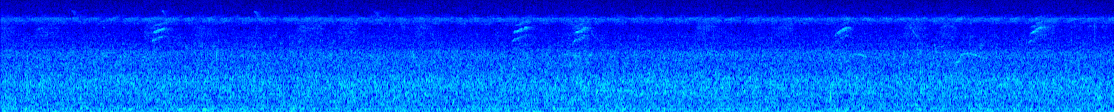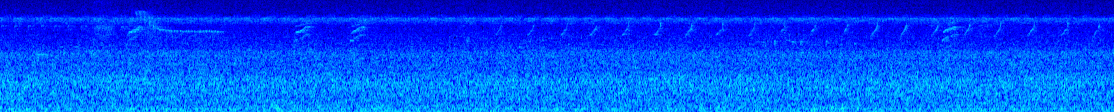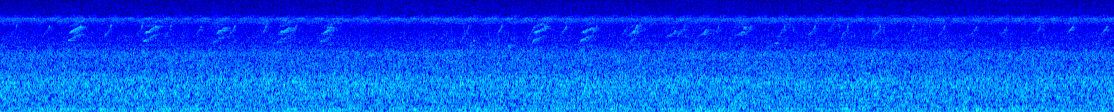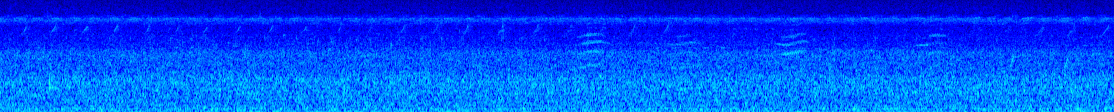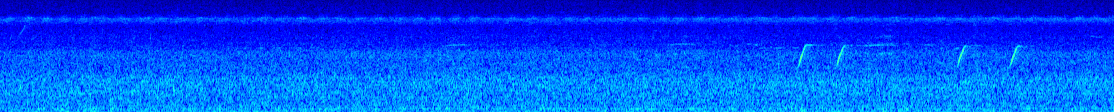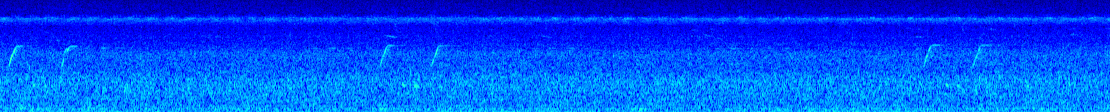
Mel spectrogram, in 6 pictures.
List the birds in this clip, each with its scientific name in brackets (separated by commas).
Gray-backed Camaroptera (Camaroptera brevicaudata), Slate-colored Boubou (Laniarius funebris), Hamerkop (Scopus umbretta)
